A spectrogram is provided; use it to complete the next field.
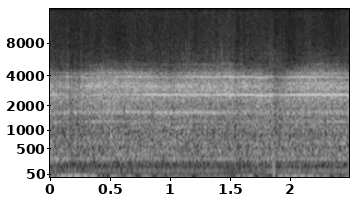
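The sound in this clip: A turbine engine is started and run up, giving a loud, steady roar with a high whine that holds almost constant throughout.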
